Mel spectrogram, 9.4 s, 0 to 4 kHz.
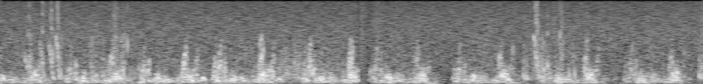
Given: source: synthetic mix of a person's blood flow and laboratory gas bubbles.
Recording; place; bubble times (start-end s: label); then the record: Doppler ultrasound of blood flow; precordium
0.32-0.89 s: bubbles
1.19-1.81 s: bubbles
6.94-7.33 s: bubbles
7.36-7.52 s: bubbles
7.55-7.70 s: bubbles
9.28-9.38 s: bubbles
From the record:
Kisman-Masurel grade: 221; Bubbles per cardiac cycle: several, 3 to 8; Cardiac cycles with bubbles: 10 to 50%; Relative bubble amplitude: barely perceptible (0.100 to 0.250); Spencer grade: 2 (many but less than half of the cardiac periods contain bubble signals, singularly or in groups); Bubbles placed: only in the low amplitude regions of the cardiac cycle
